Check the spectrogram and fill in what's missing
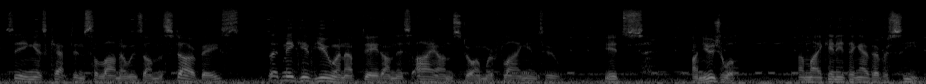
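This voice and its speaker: A man's voice: on the low side, lively intonation, moderate pace, lightly acted. A man playing a serious, analytical starship science officer in a video game, speaking in a precise, explanatory way. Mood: measured, grave. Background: music.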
